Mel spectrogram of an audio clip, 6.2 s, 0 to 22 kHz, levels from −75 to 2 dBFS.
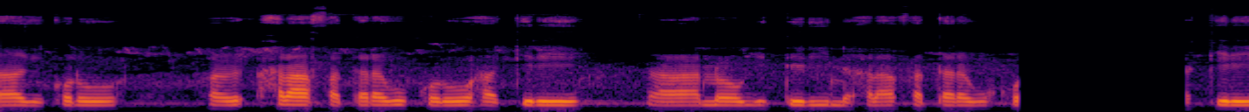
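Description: At 5.09 s the speech cuts out abruptly and returns at 5.92 s. This is an audio dropout to silence, lasting about 0.84 s. The gap is silent, with no room tone. The input was likely lost while recording continued.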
